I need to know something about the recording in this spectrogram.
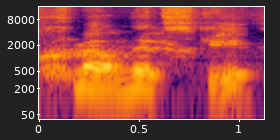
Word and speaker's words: Khmelnytsky: It's actually pronounced Khmelnytsky, with a guttural at the beginning.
